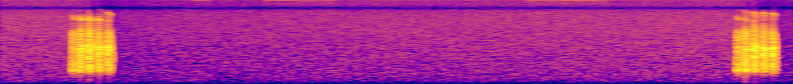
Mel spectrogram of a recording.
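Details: Two brief rattling croak bursts about five seconds apart from a male black-spotted pond frog in a water-filled rice paddy, rural Yamaguchi, Japan, on a May afternoon, exchanging calls with a nearby male; quiet background between.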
